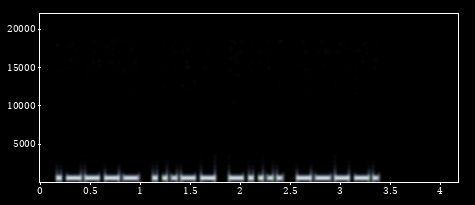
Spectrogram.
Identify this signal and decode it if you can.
Morse code, heard as a keyed tone, about 25 wpm, 630 Hz. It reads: 1369
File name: pangram-fs-25-cs-25-nums11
